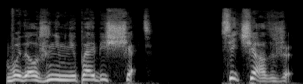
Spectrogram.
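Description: A man's voice: sits high, unhurried, a bit bright, no room sound, studio quality, voice pushed up. A man voicing an earnest, anxious young woman in an audiobook reading, speaking in a tense, pleading, trembling way. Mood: indignant.

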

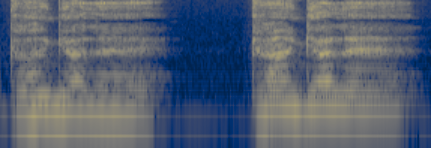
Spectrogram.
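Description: A man's voice: on the high side, slow, breathy edge, voice pushed up. A man voicing a cruel, brutal master in a storybook reading, barking harsh commands. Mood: bellowing.

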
